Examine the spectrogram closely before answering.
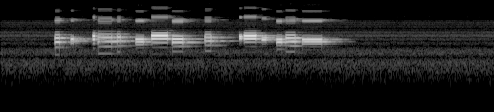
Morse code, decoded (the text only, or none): none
